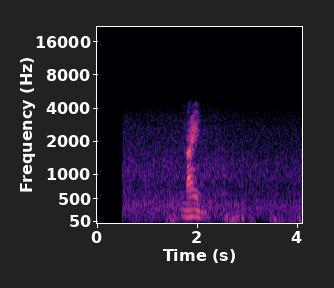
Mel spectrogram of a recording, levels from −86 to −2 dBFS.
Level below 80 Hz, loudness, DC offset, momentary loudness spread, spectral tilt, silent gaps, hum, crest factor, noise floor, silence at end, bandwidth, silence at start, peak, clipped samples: -64 dBFS; -33 LUFS; under 0.1%; 25 LU; -6 dB/octave; none; none; 26 dB; -57 dBFS; 0 s; 16 kHz; 0.5 s; -16 dBFS; under 0.1%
